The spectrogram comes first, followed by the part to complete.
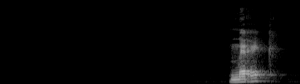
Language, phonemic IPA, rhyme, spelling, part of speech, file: Dutch, /mɛrk/, -ɛrk, merk, noun / verb, Nl-merk.ogg
- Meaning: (noun) 1. mark 2. logo 3. brand; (verb) inflection of merken: 1. first-person singular present indicative 2. second-person singular present indicative 3. imperative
